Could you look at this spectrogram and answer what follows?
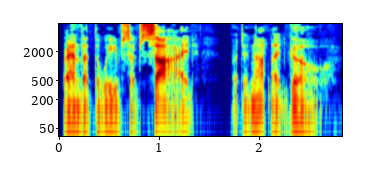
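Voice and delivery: ordinary delivery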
